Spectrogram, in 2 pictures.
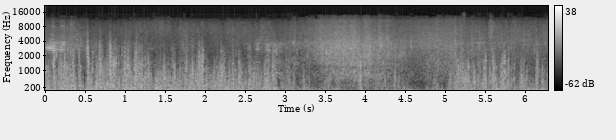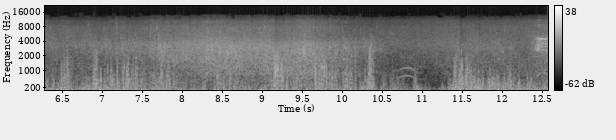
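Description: Strong wind buffeting the microphone over small surf washing up the sand and around the outrigger boat's hull, the wash swelling and easing as each wave comes in.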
